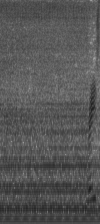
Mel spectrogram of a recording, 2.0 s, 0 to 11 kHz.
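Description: Kubota BX2380 subcompact tractor's three-cylinder diesel engine idling steadily.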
